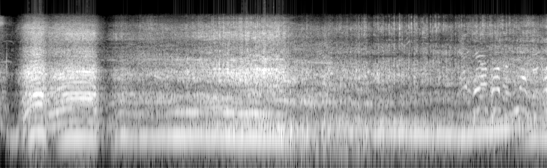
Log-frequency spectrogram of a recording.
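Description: A monster truck engine roars and revs while the truck drives and nearly tips over, a loud steady drone with bursts of throttle, heard under people talking nearby.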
